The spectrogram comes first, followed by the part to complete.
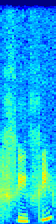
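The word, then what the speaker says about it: tsetse: Brain और सीसी fly, sleeping sickness S से और एस से सीसी फ्लाई, लेकिन इसको प्रोनाउंस करते हैं एस से और लिखते हैं टी से। तो ये कुछ प्रोटोजोअन डिजीज़ेज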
